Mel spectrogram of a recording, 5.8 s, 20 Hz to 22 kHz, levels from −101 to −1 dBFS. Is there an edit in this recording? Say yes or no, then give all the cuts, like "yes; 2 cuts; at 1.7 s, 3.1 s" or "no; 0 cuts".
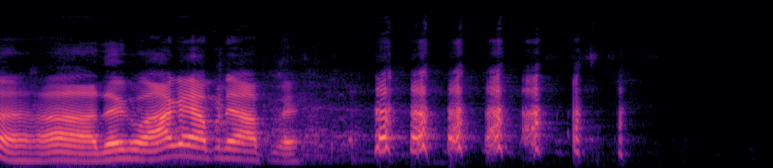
no; 0 cuts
